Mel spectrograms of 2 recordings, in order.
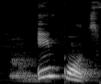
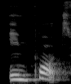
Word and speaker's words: import: So when it functions as a noun, it is stressed on the first syllable usually. And when it is function as a verb, it is stressed on the second syllable usually.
